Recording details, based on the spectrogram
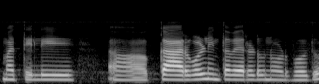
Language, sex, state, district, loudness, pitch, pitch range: Kannada, female, Karnataka, Bidar, -19 LUFS, 215 Hz, 205-225 Hz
